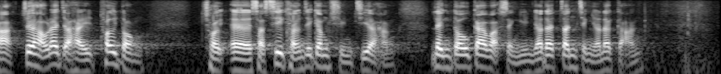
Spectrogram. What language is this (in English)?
Cantonese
